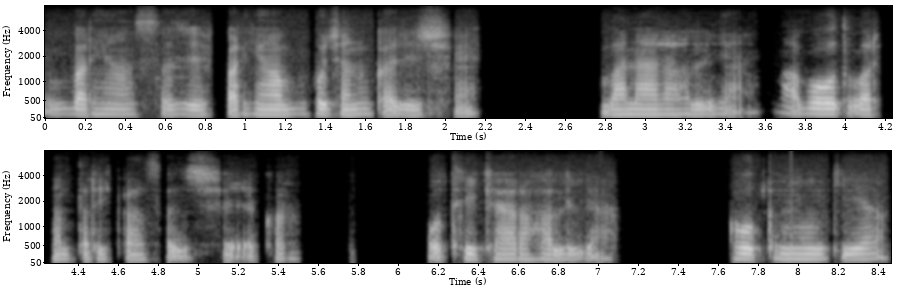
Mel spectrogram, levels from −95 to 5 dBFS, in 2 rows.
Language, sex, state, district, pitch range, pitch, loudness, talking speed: Maithili, male, Bihar, Saharsa, 130-140 Hz, 135 Hz, -23 LUFS, 140 wpm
